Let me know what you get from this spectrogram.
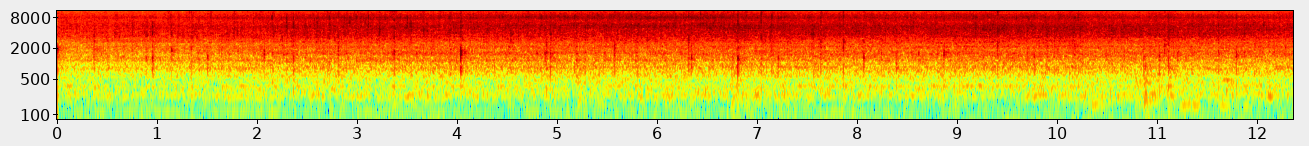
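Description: Halved morel mushrooms frying in butter in a nonstick pan: a steady sizzle with scattered crackles and one sharper pop about four seconds in, growing a little louder over the first few seconds.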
